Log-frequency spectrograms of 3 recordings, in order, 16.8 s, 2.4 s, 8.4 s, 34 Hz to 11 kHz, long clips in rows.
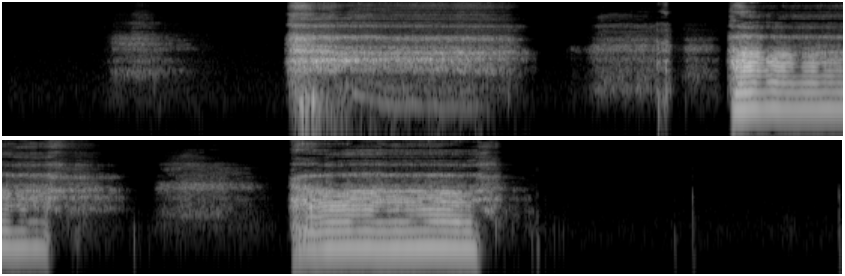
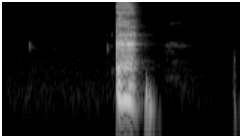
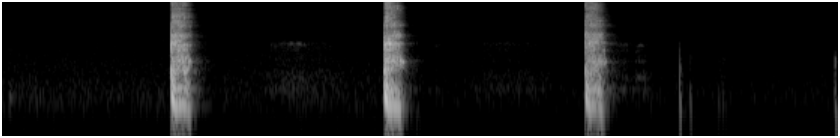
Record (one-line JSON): {"exhalation_length": "16.8 s", "exhalation_amplitude": 20832, "exhalation_signal_mean_std_ratio": 0.45, "cough_length": "2.4 s", "cough_amplitude": 26535, "cough_signal_mean_std_ratio": 0.24, "three_cough_length": "8.4 s", "three_cough_amplitude": 22942, "three_cough_signal_mean_std_ratio": 0.19, "survey_phase": "beta (2021-08-13 to 2022-03-07)", "age": "18-44", "gender": "Male", "wearing_mask": "No", "symptom_runny_or_blocked_nose": true, "symptom_onset": "10 days", "smoker_status": "Never smoked", "respiratory_condition_asthma": false, "respiratory_condition_other": false, "recruitment_source": "REACT", "submission_delay": "2 days", "covid_test_result": "Negative", "covid_test_method": "RT-qPCR", "influenza_a_test_result": "Negative", "influenza_b_test_result": "Negative"}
